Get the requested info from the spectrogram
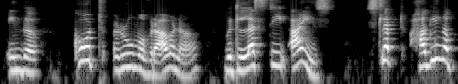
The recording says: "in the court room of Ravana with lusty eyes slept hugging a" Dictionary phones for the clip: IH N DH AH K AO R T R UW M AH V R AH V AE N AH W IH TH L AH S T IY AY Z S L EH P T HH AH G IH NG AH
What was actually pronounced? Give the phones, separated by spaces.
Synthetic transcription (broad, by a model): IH N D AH K AO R T R UW M AH V R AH V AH N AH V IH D L AH S T IY AY Z S L EH P T HH AH G IH NG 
